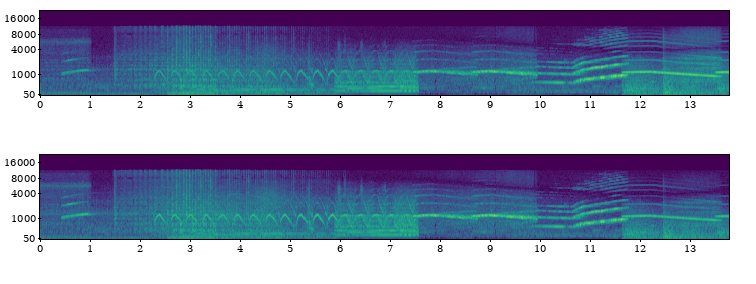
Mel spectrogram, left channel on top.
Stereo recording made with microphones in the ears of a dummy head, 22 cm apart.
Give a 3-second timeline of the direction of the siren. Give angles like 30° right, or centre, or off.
50° right, 40° right, 30° right, centre, 40° left.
